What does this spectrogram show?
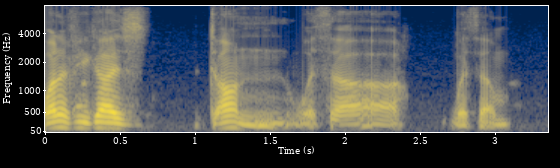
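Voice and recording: Doing a put-on character voice, a man sounds raspy at a medium pitch, moving fairly slowly with very wide pitch swings.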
